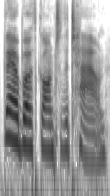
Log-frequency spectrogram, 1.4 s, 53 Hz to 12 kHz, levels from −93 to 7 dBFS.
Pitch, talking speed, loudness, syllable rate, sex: 195 Hz, 260 wpm, -18 LUFS, 5.7 syllables/s, female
